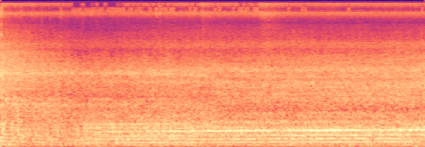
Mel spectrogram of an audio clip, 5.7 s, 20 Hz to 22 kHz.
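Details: c.1915 Century Electric S2-10 10-inch oscillating desk fan, on low speed: soft steady motor hum with a faint even whine and no knocks or rattles; running normally.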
